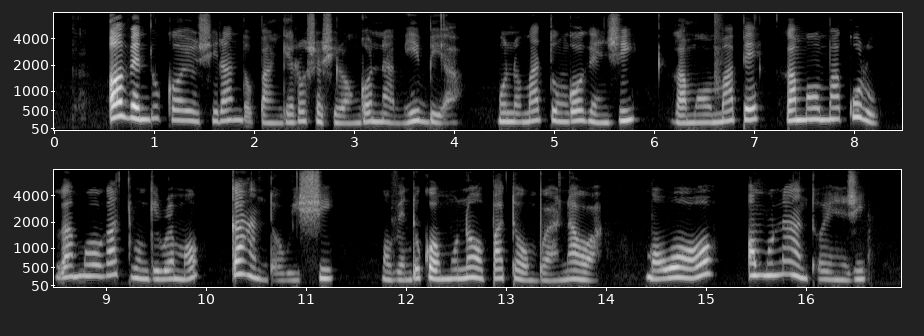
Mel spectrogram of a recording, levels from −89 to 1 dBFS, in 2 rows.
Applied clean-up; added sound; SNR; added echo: none; none; none; none.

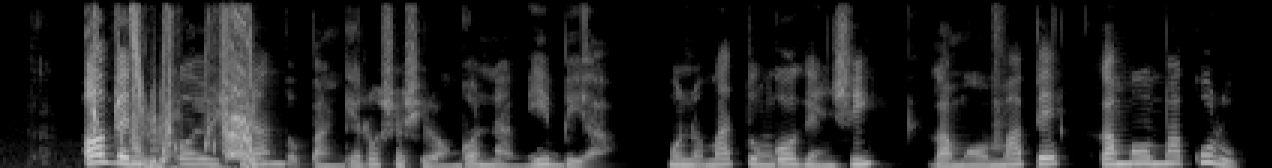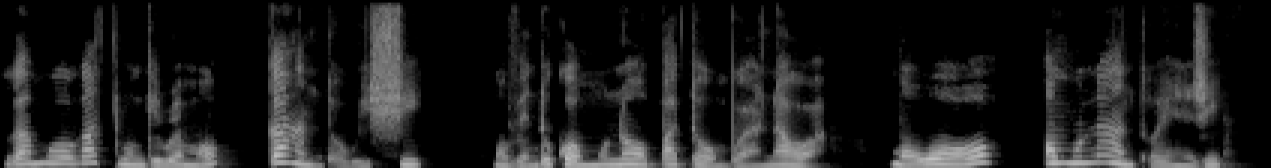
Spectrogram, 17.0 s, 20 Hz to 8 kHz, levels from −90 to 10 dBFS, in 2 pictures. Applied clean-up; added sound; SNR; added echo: classical method log-MMSE.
